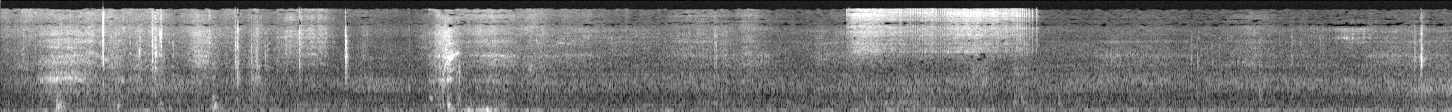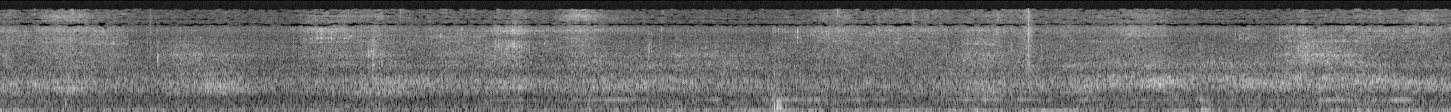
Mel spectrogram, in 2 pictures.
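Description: Spinning-reel and rod handling noise while a hooked carp is played: scattered clicks and a sharp knock in the first few seconds, then a brief hiss about six seconds in, over a low steady rumble.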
